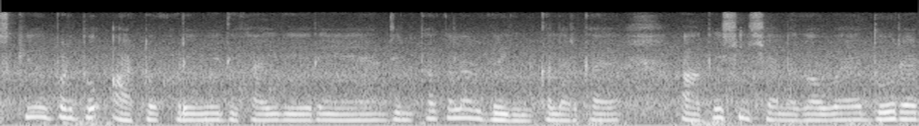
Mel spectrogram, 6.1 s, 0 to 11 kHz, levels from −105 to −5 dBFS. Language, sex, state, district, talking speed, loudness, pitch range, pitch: Hindi, female, Uttarakhand, Uttarkashi, 215 wpm, -16 LUFS, 165-195 Hz, 170 Hz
